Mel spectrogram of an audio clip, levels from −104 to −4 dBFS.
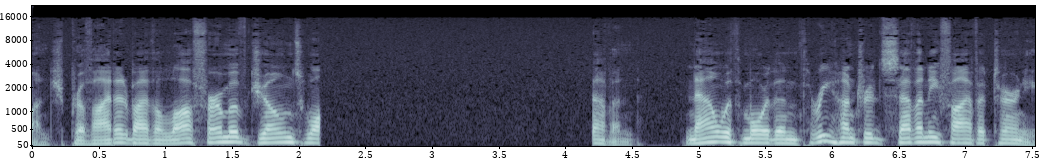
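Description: At 2.16 s the speech drops out abruptly until 4.20 s, about 2.04 s. Only faint hiss remains, roughly 40 dB down: an audio dropout to a faint residue, likely a lost feed.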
